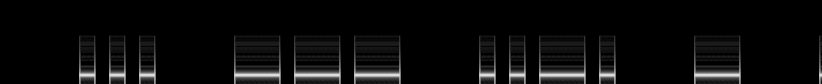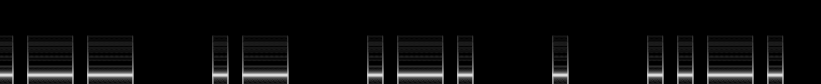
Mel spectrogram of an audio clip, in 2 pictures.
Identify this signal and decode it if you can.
Morse code, heard as a keyed tone, about 8 wpm, spaced as for 6 wpm, 440 Hz. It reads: SOFTWARE F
